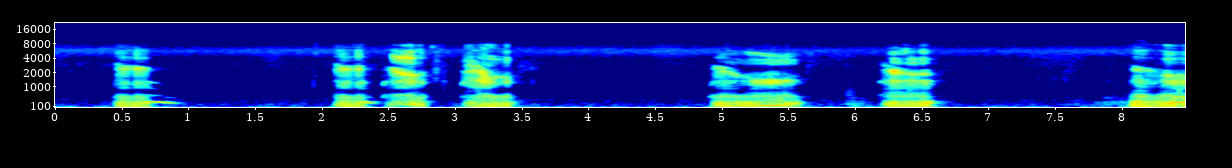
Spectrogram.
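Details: A female micro pig kept as a pet calls when left without company: irregular nasal grunts, some in quick pairs, a few with rising or falling pitch, spread across eight seconds indoors.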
